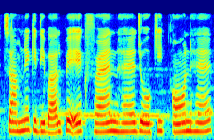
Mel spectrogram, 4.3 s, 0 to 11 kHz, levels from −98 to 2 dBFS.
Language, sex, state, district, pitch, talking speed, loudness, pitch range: Hindi, female, Jharkhand, Ranchi, 215 Hz, 155 wpm, -14 LUFS, 200-225 Hz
